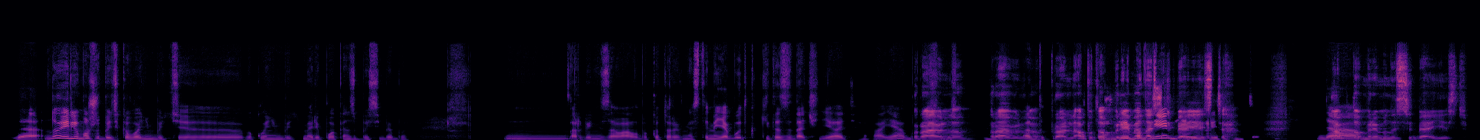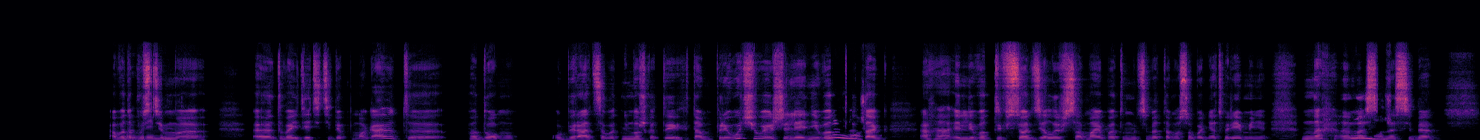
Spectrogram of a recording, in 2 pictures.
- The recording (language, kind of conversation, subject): Russian, podcast, Какой у тебя подход к хорошему ночному сну?
- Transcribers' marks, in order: "правильно" said as "прально"; chuckle; tapping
